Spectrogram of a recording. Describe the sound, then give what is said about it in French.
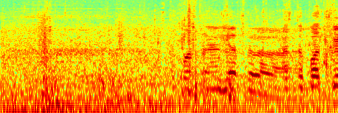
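A small inflatable patrol boat pushes through rough, choppy sea off Biarritz, just past the Biarritz lighthouse and facing the Grande Plage, its engine droning steadily under constant wind buffeting and splashing, with a few indistinct voices faintly audible near the end. “c'est un petit peu secoué. On vient de passer le phare de Biarritz et on est face à la grande plage”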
